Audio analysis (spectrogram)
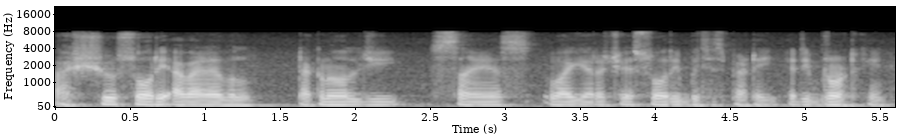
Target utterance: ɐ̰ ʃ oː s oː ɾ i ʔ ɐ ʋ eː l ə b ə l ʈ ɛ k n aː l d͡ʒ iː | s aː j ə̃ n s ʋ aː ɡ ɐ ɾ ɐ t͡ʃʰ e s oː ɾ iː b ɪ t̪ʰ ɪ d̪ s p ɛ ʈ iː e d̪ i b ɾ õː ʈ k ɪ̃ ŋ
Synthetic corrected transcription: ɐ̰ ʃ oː s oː ɾ i ʔ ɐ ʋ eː l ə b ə l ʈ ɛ k n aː l d͡ʒ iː | s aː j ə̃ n s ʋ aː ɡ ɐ ɾ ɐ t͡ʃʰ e s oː ɾ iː b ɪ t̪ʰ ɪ s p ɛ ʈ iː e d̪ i b ɾ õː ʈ k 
